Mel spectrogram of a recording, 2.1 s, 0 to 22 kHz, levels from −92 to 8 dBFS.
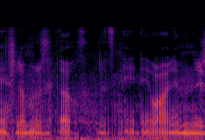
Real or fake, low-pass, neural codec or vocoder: fake; 9.9 kHz; autoencoder, 22.05 kHz, a latent of 192 numbers a frame, VITS, trained on many speakers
